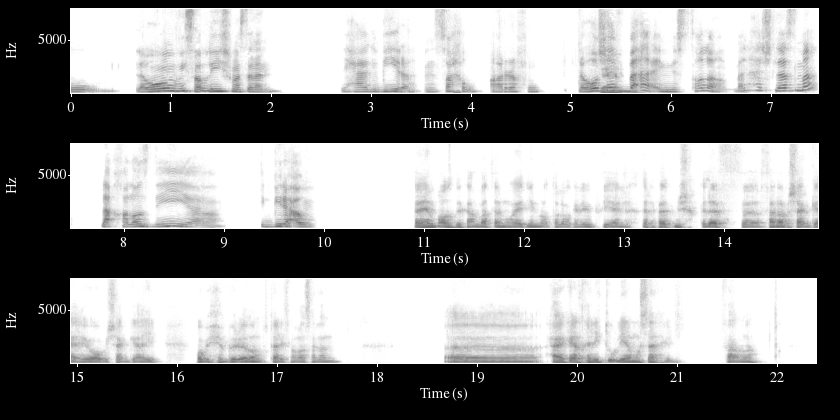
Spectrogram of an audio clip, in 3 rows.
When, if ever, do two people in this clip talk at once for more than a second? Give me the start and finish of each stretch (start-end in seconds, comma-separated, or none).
none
